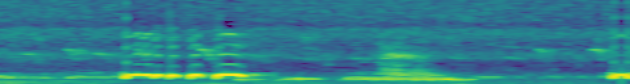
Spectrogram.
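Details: Zebra dove used as a training master song: a quick rolling series of four coos, then lower soft murmuring notes, with another coo starting at the end.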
